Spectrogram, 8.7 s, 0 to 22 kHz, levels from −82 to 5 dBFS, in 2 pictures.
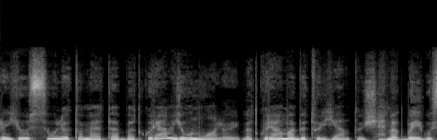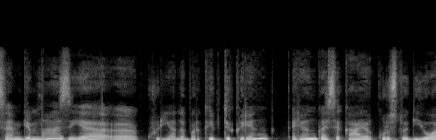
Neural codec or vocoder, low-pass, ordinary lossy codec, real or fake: autoencoder, 48 kHz, 32 numbers a frame, DAC-VAE, trained on Japanese speech; 14.4 kHz; AAC, 48 kbps; fake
